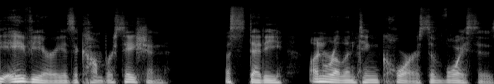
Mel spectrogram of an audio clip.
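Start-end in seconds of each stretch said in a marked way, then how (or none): none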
